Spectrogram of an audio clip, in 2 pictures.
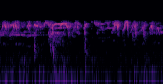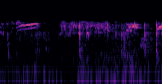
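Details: Evening grosbeaks at a bird feeder, seen here for the first time; clear rising whistled calls and sharp chirps from several birds, interspersed with clicks and wing flaps.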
